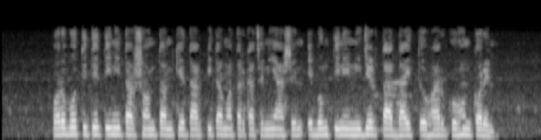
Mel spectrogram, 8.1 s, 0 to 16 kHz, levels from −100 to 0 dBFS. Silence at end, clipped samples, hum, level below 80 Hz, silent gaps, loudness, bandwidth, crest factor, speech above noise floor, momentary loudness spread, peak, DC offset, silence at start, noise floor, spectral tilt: 0.7 s; under 0.1%; none; -56 dBFS; none; -19 LUFS; 7.6 kHz; 16 dB; 39 dB; 6 LU; -4 dBFS; under 0.1%; 0.8 s; -58 dBFS; -8 dB/octave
